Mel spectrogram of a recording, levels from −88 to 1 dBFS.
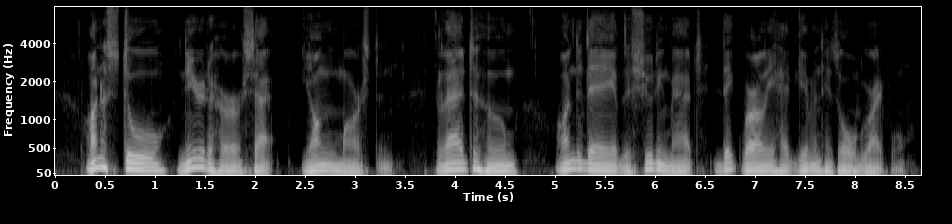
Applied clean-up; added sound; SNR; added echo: none; none; none; none.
